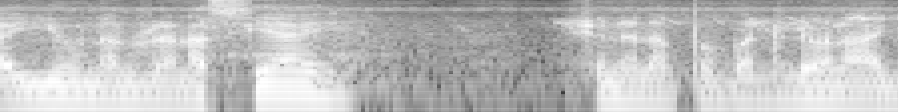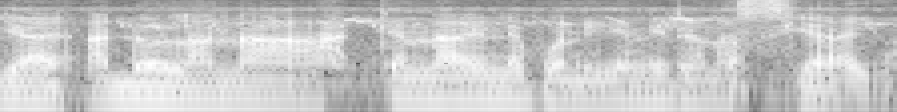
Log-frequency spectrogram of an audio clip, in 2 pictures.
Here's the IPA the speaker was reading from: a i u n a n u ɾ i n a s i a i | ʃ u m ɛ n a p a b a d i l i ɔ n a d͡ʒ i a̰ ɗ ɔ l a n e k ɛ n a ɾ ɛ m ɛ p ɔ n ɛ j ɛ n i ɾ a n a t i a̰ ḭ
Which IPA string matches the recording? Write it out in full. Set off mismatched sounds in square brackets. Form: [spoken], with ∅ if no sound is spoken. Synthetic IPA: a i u n a n u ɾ [a] n a s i a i | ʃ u [n] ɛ n a p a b a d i l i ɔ n a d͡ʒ [a] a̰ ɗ ɔ l a n [a] k ɛ n a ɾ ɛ [n] ɛ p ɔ n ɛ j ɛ n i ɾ a n a [s] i a̰ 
